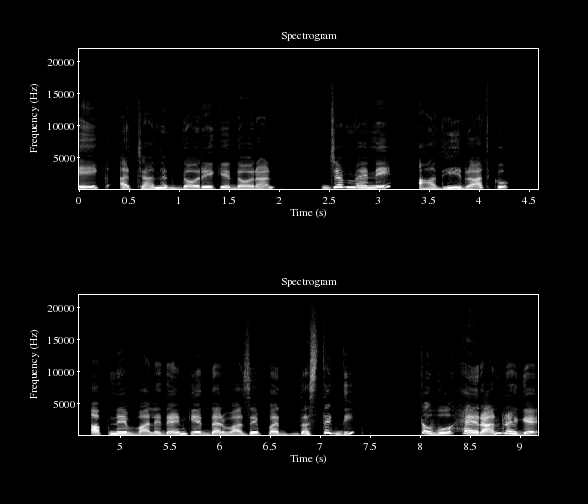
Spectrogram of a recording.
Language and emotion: Urdu, surprised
